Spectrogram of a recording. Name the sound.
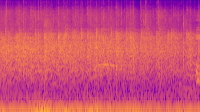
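audience applauding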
